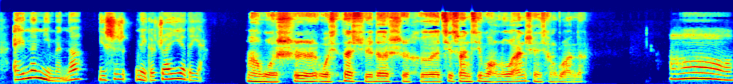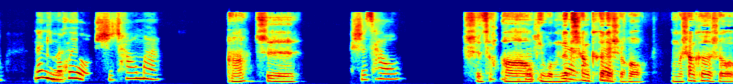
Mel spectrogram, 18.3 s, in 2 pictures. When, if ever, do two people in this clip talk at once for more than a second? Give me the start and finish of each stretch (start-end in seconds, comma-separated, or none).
15.2-16.9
